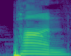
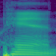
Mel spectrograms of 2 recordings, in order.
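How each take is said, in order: First: The word is said with Spanish pronunciation. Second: The word is said with English pronunciation. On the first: The speaker calls it right. "the word pan for bread in Spanish" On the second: The speaker calls it wrong. "pronouncing like pan in English"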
